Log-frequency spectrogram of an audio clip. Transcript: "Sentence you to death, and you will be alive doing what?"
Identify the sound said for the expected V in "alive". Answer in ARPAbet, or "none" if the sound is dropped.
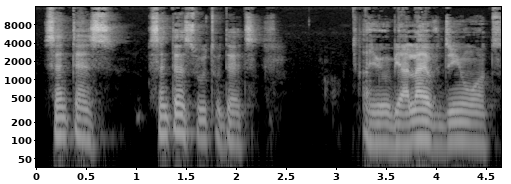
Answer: V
